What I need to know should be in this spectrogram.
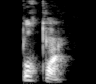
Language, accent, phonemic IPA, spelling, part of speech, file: French, France, /puʁ.pwɛ̃/, pourpoint, noun, LL-Q150 (fra)-pourpoint.wav
- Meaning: doublet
